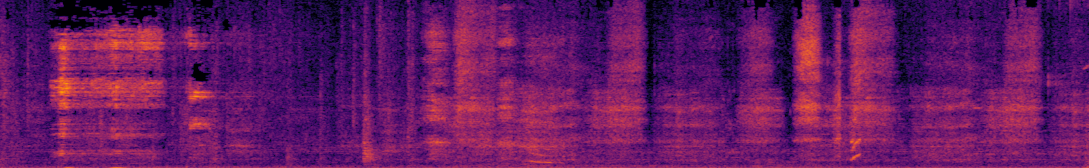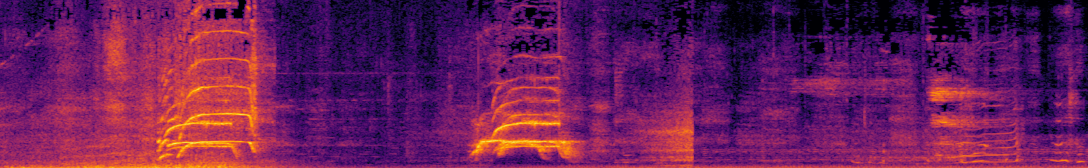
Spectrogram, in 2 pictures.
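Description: Children screaming over a loud, deep rumble, with soft film music underneath. The first long scream starts about eleven seconds in and lasts about two and a half seconds; a second, shorter scream follows a few seconds later.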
